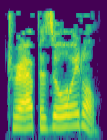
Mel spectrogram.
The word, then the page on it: trapezoidal: British English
